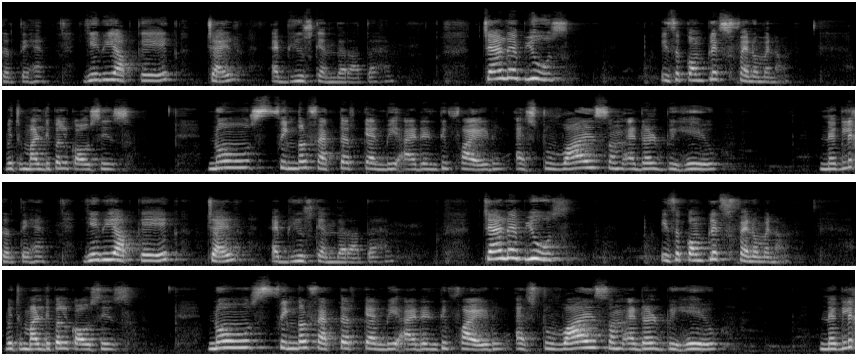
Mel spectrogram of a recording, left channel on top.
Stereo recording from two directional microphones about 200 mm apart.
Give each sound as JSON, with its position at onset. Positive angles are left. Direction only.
{"t": 0.0, "sound": "a woman's voice", "side_deg": 25}
{"t": 6.6, "sound": "a woman's voice", "side_deg": 25}
{"t": 16.7, "sound": "a woman's voice", "side_deg": 30}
